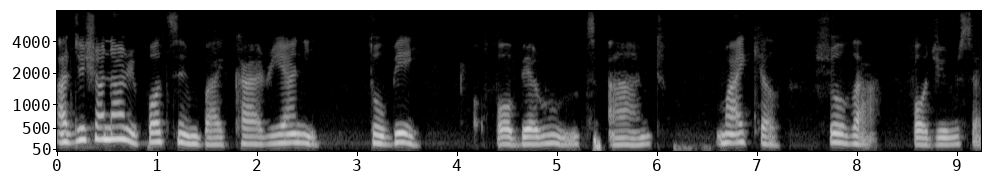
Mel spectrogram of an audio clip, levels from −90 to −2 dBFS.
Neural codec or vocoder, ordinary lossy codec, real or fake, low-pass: none; none; real; none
